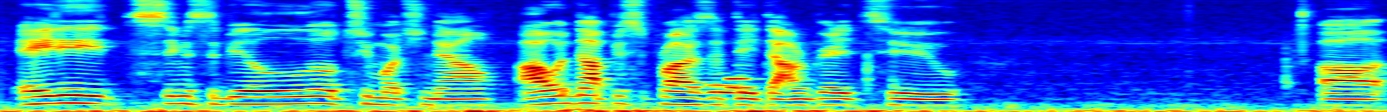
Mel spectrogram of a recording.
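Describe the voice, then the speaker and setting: A man talks through live storm coverage in a loose, rambling way. He corrects himself often and fills the pauses with "uh" and "um". His voice sits at a middle pitch. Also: fairly bright tone. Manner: casual, rambling, frequent fillers and self-corrections. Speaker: storm streamer. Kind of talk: live weather stream commentary.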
